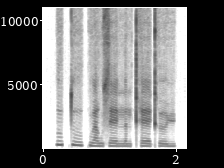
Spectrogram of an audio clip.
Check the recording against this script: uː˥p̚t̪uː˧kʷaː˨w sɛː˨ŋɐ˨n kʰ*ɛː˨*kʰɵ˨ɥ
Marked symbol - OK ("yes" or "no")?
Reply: yes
